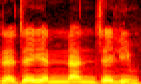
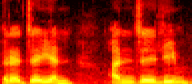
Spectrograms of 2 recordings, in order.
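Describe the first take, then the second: First: The two words run together as one. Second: The two words are said separately.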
